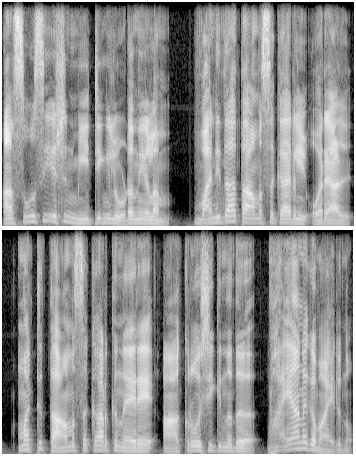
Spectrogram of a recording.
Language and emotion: Malayalam, disgusted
